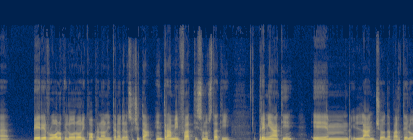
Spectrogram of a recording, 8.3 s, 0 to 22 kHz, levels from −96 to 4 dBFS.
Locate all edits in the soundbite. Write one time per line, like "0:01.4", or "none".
0:03.1
0:07.0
